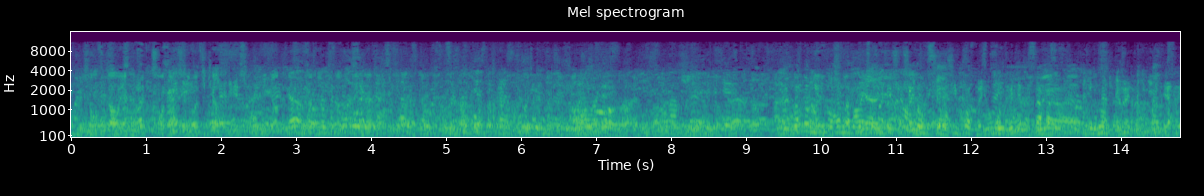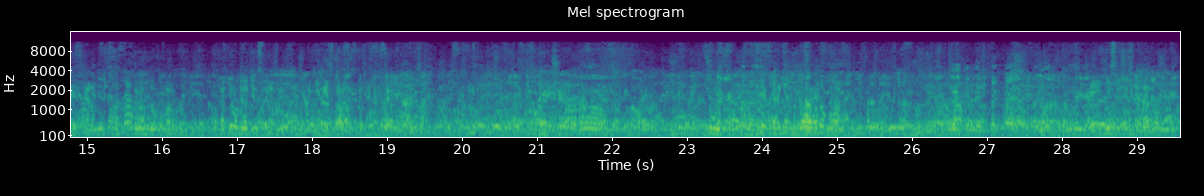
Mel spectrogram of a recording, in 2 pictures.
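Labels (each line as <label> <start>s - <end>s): People are talking loudly in Russian in a steady pattern indoors. 0.1s - 29.6s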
